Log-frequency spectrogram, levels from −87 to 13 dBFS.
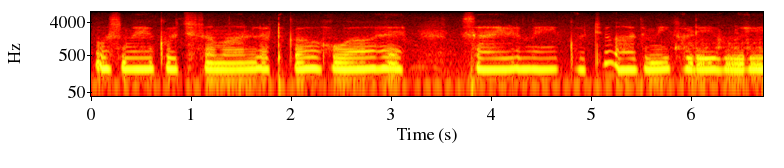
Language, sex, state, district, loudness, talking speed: Hindi, female, Haryana, Rohtak, -14 LUFS, 105 wpm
